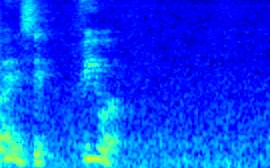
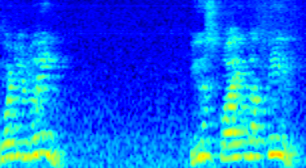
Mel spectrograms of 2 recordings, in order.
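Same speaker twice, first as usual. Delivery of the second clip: higher, louder scolding; angry scolding; 7 semitones higher, 4 dB louder than usual. Retold or imitated. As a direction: tell him off for ruining the field. Wife catches him inviting birds.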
